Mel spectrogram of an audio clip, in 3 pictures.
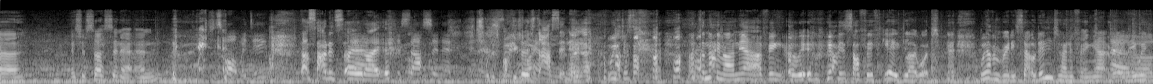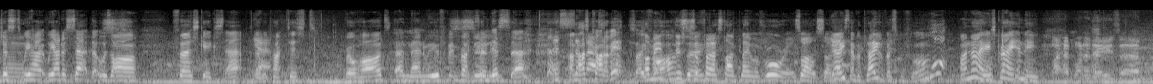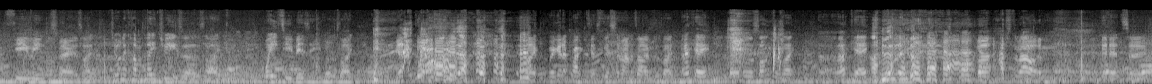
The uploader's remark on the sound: Live from 2000 Trees 2023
